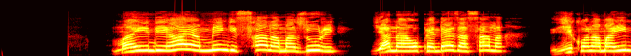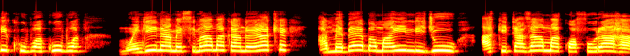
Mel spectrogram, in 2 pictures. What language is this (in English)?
Swahili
